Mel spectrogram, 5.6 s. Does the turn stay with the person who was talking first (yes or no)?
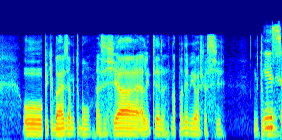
no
